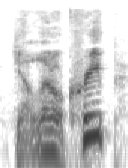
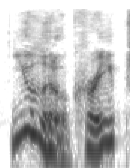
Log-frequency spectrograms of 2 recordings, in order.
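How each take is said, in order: First: A milder reread of the yell; lightly raised, angry; thief's insult, less force; shouted. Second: Loud, higher angry yell; shouted. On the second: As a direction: bark it at the kid. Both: Acted. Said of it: "shouted the thief".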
